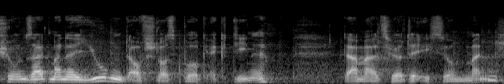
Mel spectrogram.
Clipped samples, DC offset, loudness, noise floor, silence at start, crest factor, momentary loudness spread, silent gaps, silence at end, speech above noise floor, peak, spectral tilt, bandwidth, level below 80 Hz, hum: under 0.1%; under 0.1%; -21 LUFS; -42 dBFS; 0 s; 16 dB; 14 LU; none; 0 s; 22 dB; -6 dBFS; -6 dB/octave; 11 kHz; -56 dBFS; none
